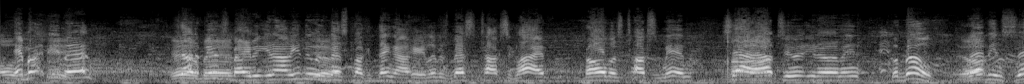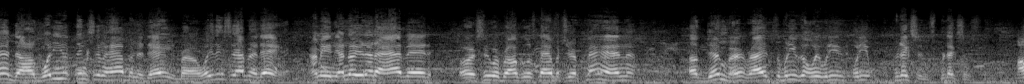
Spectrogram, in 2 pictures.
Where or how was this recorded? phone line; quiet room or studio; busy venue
busy venue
